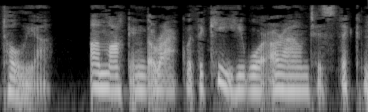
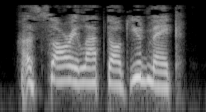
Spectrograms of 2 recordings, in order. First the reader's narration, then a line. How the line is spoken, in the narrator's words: Tamar laughed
